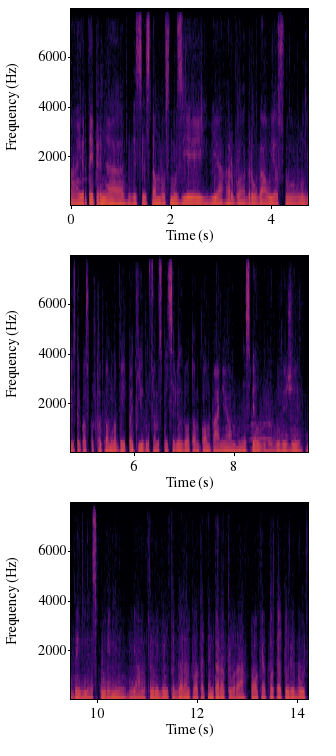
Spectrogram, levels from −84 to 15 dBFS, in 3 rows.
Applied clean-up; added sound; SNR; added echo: neural mask model RNNoise.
